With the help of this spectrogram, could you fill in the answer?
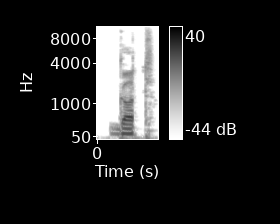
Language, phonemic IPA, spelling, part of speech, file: German, /ɡɔt/, Gott, noun / proper noun, De-Gott.ogg
- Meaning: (noun) god; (proper noun) God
